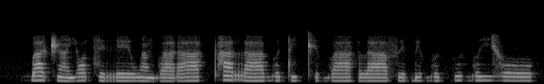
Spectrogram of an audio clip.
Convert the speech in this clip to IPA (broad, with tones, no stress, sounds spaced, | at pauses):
ɡ͡b a˦ t͡ʃ ã˨ j ɔ˦ t͡s ɪ˨ r eː˨ w ã˨ ɡʷ aː˨ ɾ a˦ | pʰ a˦ r aː˨˦ ɡʷ i˨ t i˨ kʰ ɪ˨ ɡʷ a˦ | l aː˨ f ɪ˨ ɓ ɪ˨˦ ɡʷ i˨ kʷ i˦ ɡʷ iː˦ ɣ oː˦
